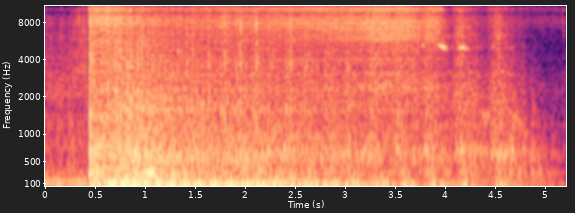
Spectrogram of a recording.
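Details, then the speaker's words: 1988 Ford Bronco that sat 24 years, spark and fuel at the rail confirmed: the starter cranks steadily at about four beats a second and never fires; injectors tested and found clogged, then removed for cleaning. "so we've got fuel at the rail we've got spark we tested each of the fuel injectors"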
